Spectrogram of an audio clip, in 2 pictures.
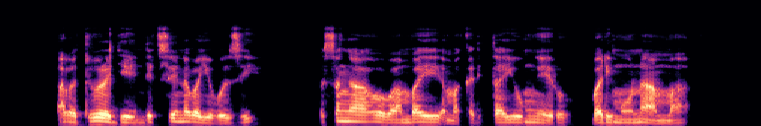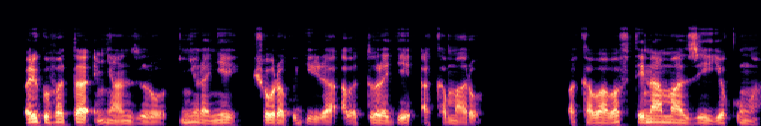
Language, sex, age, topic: Kinyarwanda, male, 25-35, government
